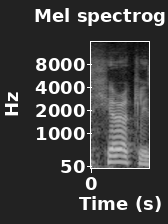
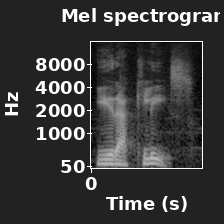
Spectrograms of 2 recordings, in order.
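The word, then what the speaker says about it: Iraklis: thank you you see his actual name is not I it's not Heracles either it's actually iraqlis Iraq lease it's uh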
